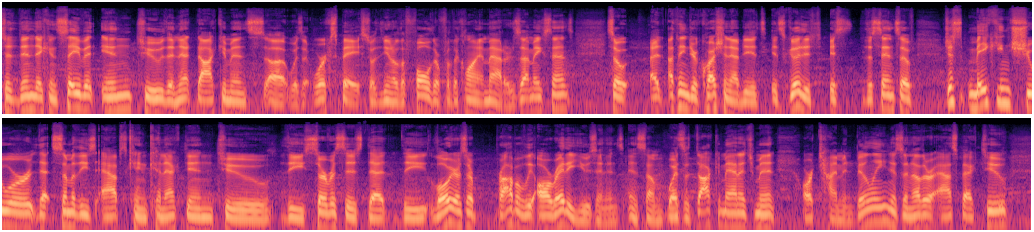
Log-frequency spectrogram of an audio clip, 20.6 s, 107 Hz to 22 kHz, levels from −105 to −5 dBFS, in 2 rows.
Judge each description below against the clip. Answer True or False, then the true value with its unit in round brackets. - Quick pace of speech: True (225 wpm)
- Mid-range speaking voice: False (110 Hz)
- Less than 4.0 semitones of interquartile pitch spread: False (4.4 semitones)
